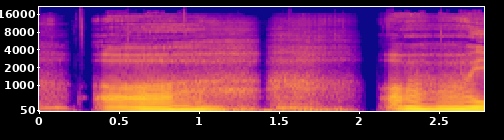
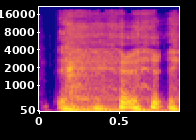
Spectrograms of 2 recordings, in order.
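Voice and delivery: short amused laugh; 6 semitones higher than usual. Acted. Laughs before dominant reply.

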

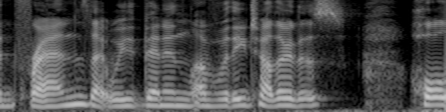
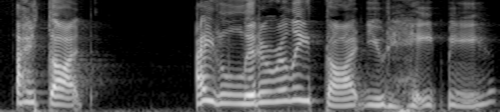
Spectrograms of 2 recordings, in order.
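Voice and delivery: loud, overwhelmed relief; emotional outburst; 7 dB louder than usual. Acted. Friend admitting her fears, loud emotional relief. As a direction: let it spill out loudly.

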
